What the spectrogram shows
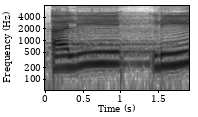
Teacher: li dibaca panjang 2 harokah atau 2 kali ketukan. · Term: mad tabi'i zahiri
